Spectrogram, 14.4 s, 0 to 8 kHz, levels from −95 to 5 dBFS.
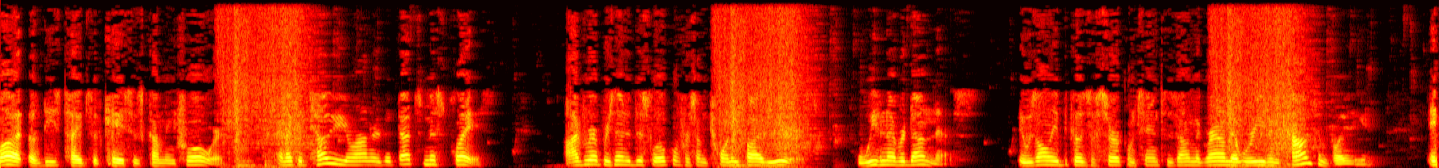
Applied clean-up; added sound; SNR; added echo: classical method log-MMSE.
